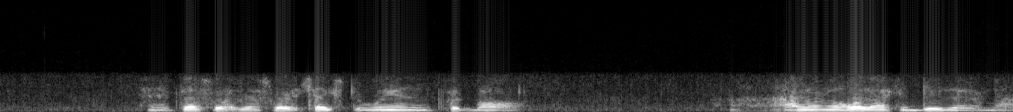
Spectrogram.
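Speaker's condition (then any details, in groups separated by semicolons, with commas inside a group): Parkinson's disease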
